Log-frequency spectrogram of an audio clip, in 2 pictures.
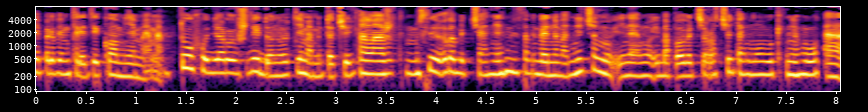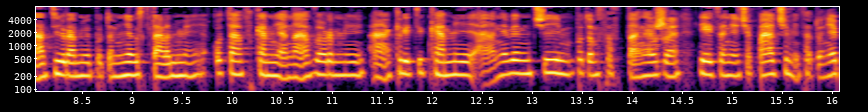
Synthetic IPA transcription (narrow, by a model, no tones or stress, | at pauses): ɲɛpr̩ʋiːmkɾit̪ikɔmjɛma̰ma̰t̪uːxuɟɔɾuvʒd̪id̪ɔnuːciːmabit̪ɔt͡ʃiːt̪alaʒɛt̪amusiːuɾɔbic̚ʲt͡ʃasɲɛzmɛsaʋɛnɔʋaɟɲɛt͡ʃɔmuʔinɛːmuibapɔʋɛt͡ʃɛɾɔt͡ʃiːt̪amɔjukɲiɦuʔat̪iːɾamiupɔt̪ɔmɲɛust̪aːlɛmiʔɔt̪aːskamianaːzɔɾmiakɾit̪ikamia̰ɲɛʋɪɛmt͡ʃimpɔt̪ɔmsast̪aɲɛʒɛjɛjsaɲɛt͡ʃɔpaːt͡ʃimisat̪ɔɲɛ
